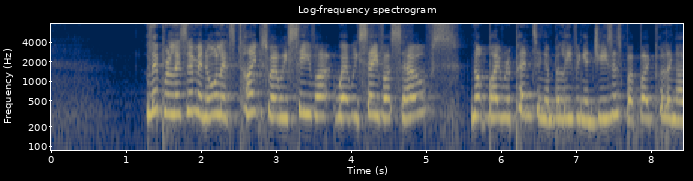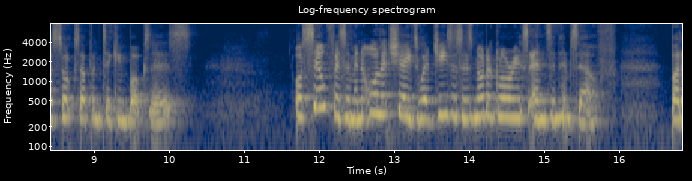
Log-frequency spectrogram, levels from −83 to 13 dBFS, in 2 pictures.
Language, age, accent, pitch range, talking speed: English, 50-69, British, 260-315 Hz, 150 wpm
